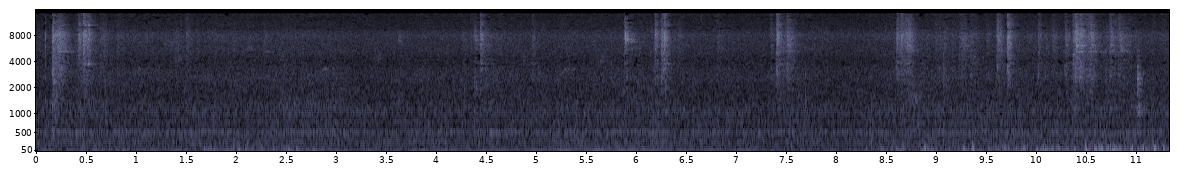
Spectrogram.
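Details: Honey bee swarm that has settled in a tree, being collected into a bag: a steady, low droning hum runs throughout beneath heavy low rumble, with scattered sharp clicks and knocks.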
